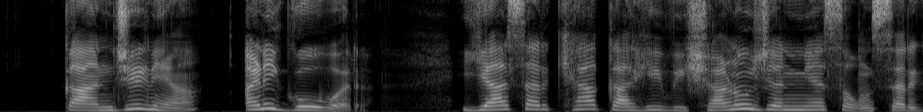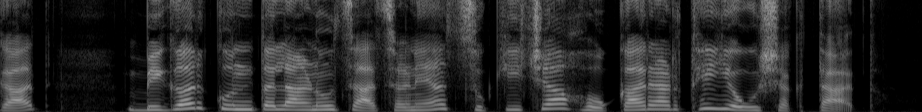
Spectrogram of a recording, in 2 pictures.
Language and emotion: Marathi, neutral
